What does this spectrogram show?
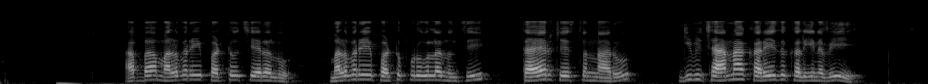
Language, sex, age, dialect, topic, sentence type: Telugu, female, 25-30, Telangana, agriculture, statement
